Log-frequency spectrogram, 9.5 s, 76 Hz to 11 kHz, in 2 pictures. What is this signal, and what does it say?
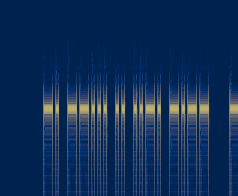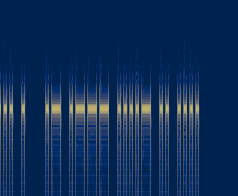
Morse code, heard as a keyed tone, about 21 wpm, 700 Hz. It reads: N7IFY DE AJ4IH
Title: USA Callsign DE Callsign - 5 Characters - 20wpm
